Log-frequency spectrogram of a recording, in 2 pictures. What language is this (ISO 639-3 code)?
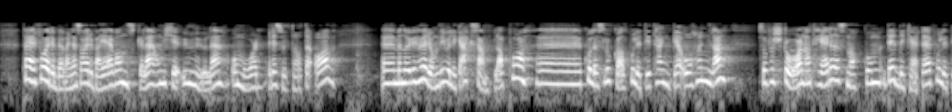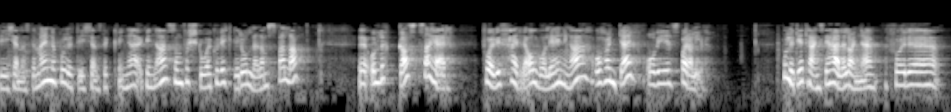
nno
